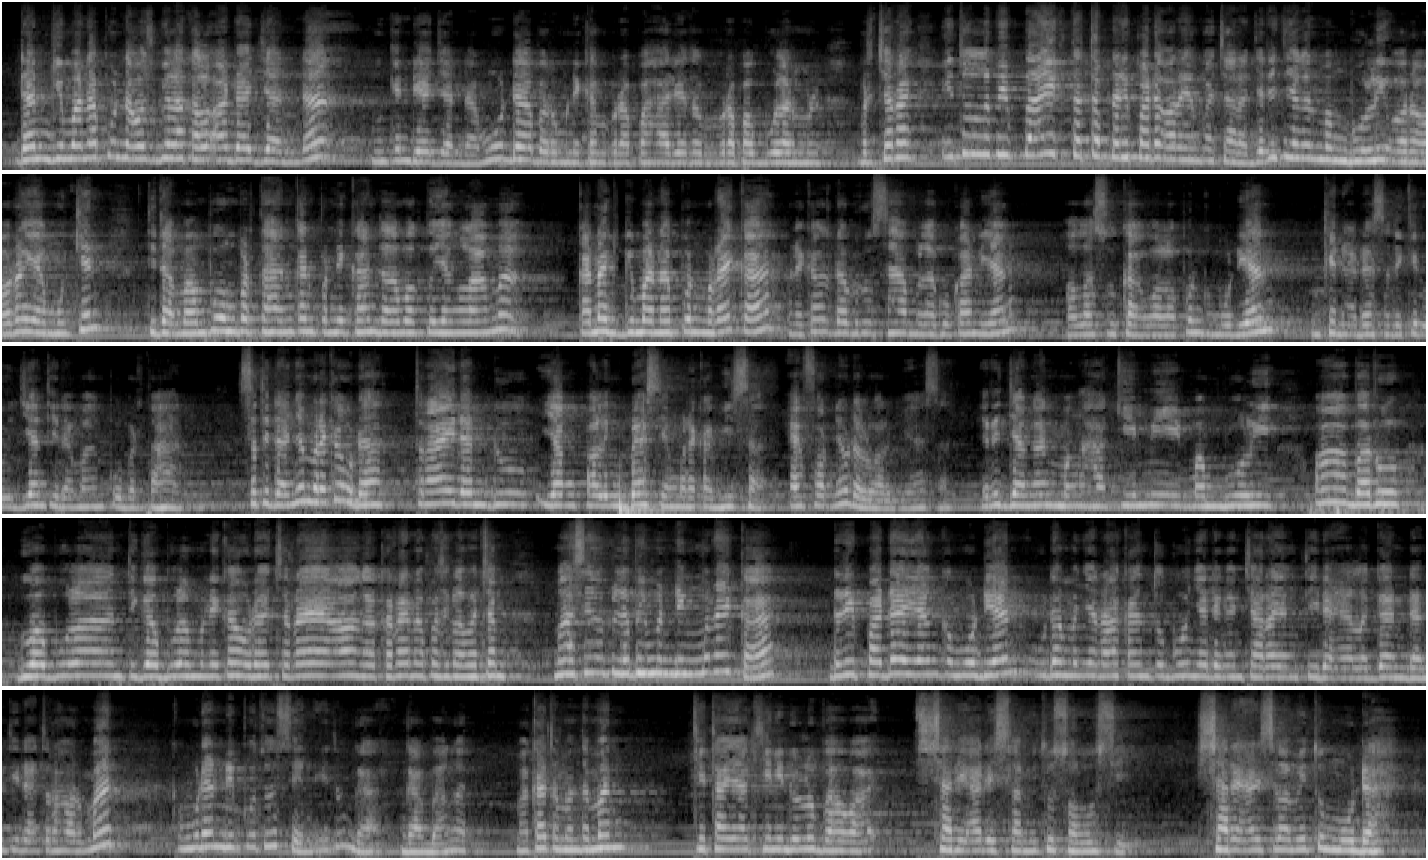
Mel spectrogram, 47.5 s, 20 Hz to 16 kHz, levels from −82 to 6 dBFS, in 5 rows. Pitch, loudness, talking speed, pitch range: 240 Hz, -22 LUFS, 170 wpm, 210-265 Hz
